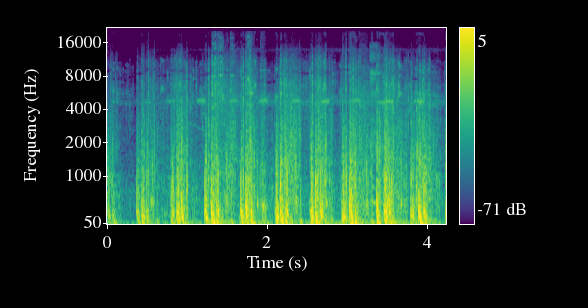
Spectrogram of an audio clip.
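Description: Horse hooves clip-clop at a steady walking rhythm in the Red Dead Redemption video game, close and fairly loud, with no talk over them.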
